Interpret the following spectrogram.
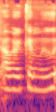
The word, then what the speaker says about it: Albert Camus: This man is French, French Algerian. He probably has a different way of pronouncing this, and of course, it was Camus.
